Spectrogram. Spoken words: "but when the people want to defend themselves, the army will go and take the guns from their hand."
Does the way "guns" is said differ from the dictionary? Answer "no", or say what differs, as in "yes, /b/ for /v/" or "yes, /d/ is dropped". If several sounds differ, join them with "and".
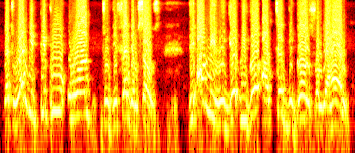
yes, /l/ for /n/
